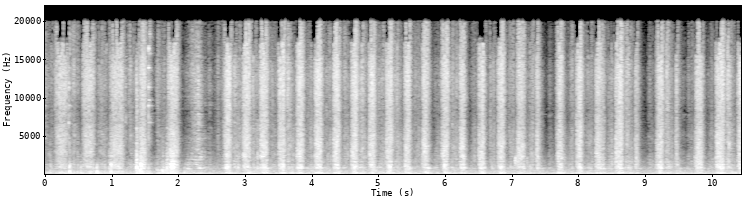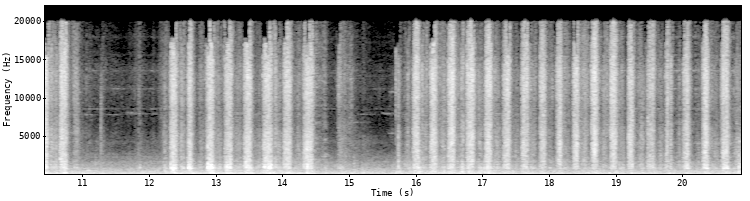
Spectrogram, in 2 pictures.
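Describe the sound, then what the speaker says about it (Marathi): A large whole cucumber, skin on, being grated against a hand grater in a home kitchen, a steady rhythmic rasping of quick back-and-forth strokes, close and continuous, with two brief pauses. "आता ही काकडी आपल्याला किसून घ्यायची"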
